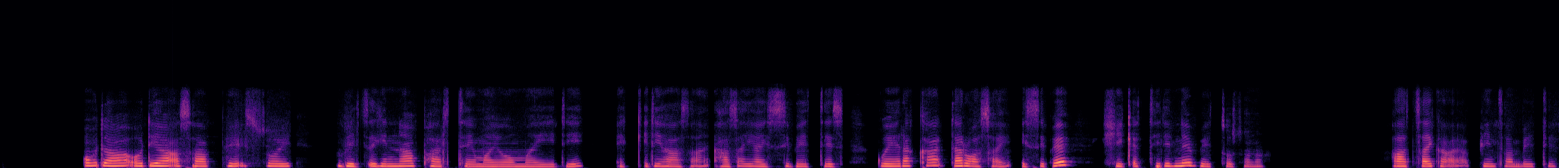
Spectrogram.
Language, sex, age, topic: Gamo, female, 25-35, government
